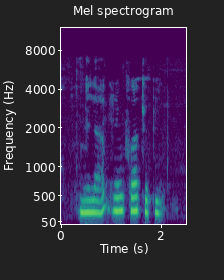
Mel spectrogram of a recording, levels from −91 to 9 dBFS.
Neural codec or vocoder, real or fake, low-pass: codec, 16 kHz, 16 kbps, FreqCodec, smaller model; fake; 7.2 kHz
